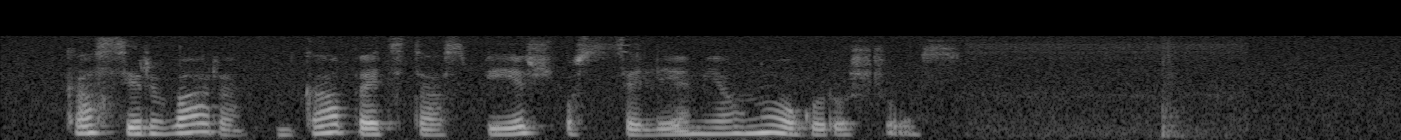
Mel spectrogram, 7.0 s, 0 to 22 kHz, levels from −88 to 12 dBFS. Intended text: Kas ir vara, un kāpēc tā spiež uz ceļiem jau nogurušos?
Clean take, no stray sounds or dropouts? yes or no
no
